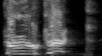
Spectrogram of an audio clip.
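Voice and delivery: high, loud shouted battle cry; King Angelus battle cry. Retold or imitated. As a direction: belt it like a fighting-game hero. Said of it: "That was King Angelus's line for it".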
